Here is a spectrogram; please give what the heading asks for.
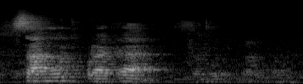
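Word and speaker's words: Samut Prakan: Listen to my pronunciation. Samuprakan.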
